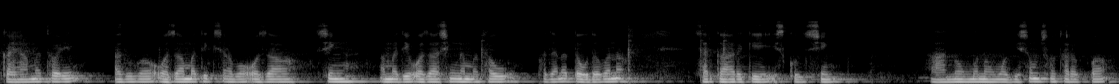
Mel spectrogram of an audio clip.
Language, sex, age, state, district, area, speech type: Manipuri, male, 30-45, Manipur, Thoubal, rural, spontaneous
